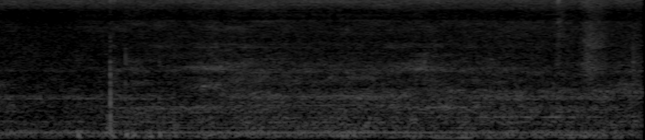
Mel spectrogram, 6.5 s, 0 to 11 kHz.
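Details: PS4 Pro after cleaning the fan and interior and renewing thermal paste, running almost 40 minutes at the Modern Warfare start menu; only a faint, steady low hum with no rattle or whine: normal fan noise.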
